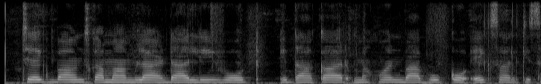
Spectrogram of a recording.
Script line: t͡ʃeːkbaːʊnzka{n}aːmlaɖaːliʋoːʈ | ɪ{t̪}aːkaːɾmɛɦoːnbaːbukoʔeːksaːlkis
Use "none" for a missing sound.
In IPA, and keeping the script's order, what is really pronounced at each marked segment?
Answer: m, d̪

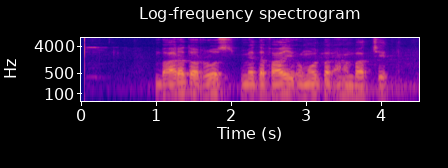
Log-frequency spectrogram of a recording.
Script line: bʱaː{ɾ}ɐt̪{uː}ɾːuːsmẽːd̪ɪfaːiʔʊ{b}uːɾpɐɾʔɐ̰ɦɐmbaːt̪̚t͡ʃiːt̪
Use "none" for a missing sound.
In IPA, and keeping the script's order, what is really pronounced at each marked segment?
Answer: ɾ, ɔː, m

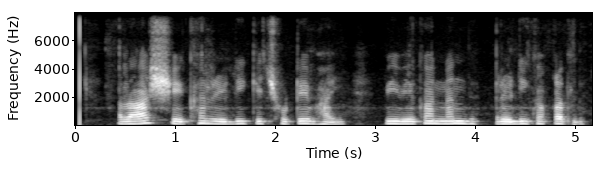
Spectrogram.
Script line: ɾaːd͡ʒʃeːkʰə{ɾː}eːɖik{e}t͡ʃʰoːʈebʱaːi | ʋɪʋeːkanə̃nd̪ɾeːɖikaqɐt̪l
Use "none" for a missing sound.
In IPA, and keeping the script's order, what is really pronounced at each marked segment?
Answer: ɾː, e

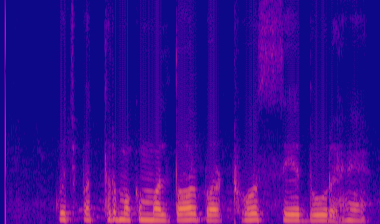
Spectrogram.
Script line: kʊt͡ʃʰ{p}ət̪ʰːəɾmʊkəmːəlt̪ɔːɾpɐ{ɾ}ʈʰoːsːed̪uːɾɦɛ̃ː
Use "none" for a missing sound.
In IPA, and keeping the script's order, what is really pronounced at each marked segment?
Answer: p, ɾ

